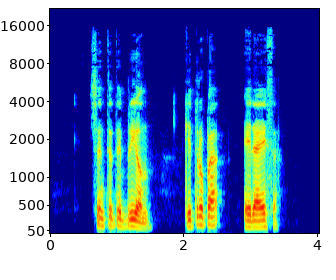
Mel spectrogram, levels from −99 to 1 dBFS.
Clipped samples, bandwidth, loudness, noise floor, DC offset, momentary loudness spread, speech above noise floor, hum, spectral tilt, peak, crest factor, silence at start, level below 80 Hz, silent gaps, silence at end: under 0.1%; 14.5 kHz; -19 LUFS; -90 dBFS; under 0.1%; 10 LU; 72 dB; none; -7 dB/octave; -2 dBFS; 18 dB; 0.65 s; -66 dBFS; none; 0.65 s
